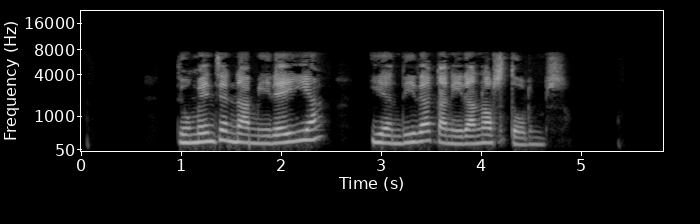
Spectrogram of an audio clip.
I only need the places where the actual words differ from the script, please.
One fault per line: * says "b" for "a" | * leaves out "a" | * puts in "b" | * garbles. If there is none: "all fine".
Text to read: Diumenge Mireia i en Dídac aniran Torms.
* puts in "na"
* puts in "als"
